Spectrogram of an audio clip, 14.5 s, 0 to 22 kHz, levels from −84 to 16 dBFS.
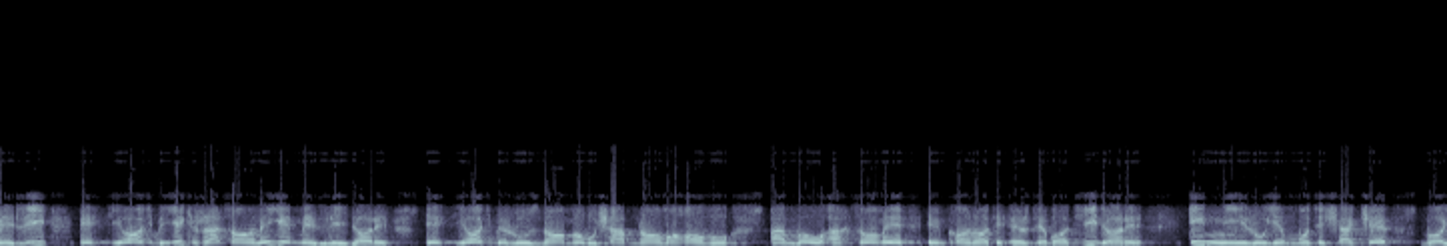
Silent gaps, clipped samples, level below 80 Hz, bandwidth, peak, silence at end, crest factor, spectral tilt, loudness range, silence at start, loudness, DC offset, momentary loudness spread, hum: none; under 0.1%; -68 dBFS; 4.9 kHz; -4 dBFS; 0 s; 12 dB; -6 dB/octave; 1 LU; 0 s; -16 LUFS; under 0.1%; 5 LU; none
